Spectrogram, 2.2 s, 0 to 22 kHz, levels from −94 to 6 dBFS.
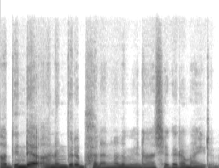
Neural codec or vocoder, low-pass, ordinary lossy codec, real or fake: codec, 44.1 kHz, 2.6 kbps, DAC; 19.8 kHz; none; fake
